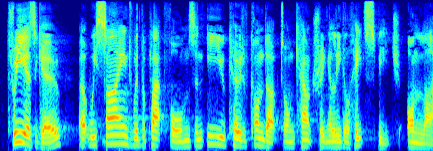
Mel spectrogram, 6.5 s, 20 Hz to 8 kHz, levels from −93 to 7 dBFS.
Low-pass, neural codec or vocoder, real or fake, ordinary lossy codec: none; none; real; none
